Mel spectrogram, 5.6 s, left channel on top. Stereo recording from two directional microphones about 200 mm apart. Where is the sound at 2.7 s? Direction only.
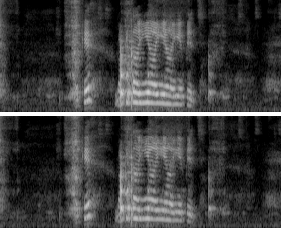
35° left (ahead or behind).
